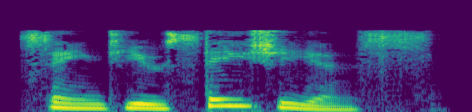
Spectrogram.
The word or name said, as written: St Eustatius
